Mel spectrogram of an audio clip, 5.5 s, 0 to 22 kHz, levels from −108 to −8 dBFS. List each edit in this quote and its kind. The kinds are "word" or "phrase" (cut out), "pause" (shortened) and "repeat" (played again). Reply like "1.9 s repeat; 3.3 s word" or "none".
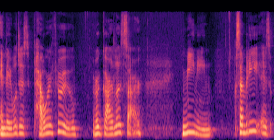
2.5 s phrase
